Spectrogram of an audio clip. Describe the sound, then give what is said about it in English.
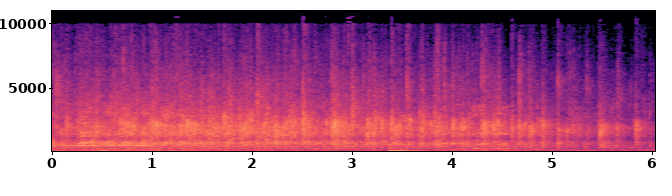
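A church audience applauds during a service, a dense, steady wash of clapping that holds at an even level for about six seconds. “I think we can put our hands together for Jesus.”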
